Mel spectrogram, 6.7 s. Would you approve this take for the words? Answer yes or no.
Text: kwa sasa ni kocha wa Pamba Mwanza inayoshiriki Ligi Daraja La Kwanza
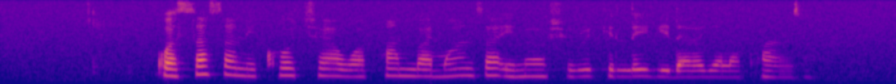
yes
